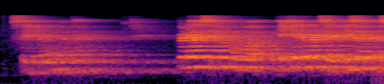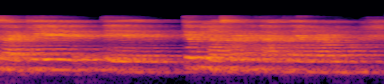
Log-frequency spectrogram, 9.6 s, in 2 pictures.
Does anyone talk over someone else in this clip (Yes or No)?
No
